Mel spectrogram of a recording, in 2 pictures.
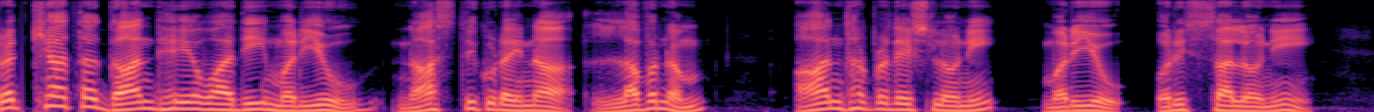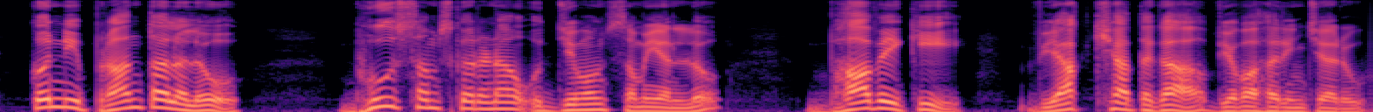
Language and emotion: Telugu, neutral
